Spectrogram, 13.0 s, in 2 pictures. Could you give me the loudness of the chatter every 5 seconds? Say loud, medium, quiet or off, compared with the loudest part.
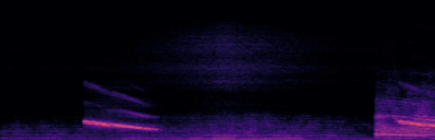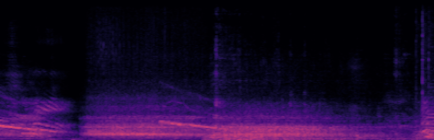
off, loud, loud.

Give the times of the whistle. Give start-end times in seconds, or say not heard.
1.2-2.4, 6.0-6.9, 8.9-9.8.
